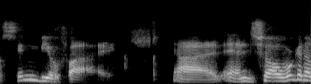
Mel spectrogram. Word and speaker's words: Synbiofy: I'm saying it how they say it down in Mexico, Synbiofy.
